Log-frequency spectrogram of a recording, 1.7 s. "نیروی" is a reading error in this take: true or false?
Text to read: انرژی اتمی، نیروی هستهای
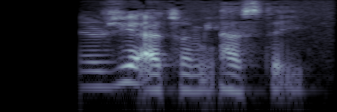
true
